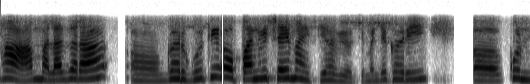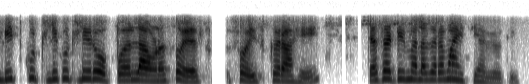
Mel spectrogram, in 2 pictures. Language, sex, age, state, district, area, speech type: Marathi, female, 30-45, Maharashtra, Kolhapur, urban, conversation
